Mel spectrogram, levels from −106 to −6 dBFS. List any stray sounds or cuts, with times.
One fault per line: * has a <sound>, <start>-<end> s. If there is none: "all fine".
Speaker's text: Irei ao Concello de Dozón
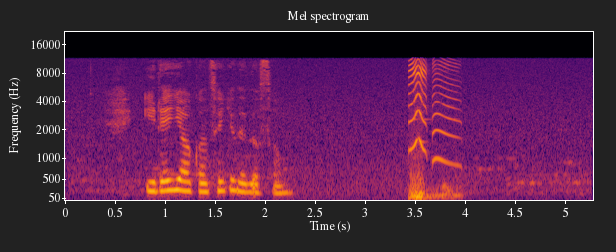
* has a squeak, 3.4-4.0 s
